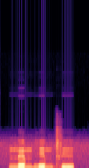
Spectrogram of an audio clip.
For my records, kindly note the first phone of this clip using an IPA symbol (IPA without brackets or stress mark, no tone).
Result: n̪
